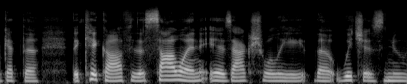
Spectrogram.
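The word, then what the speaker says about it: Samhain: it's spelled people it the way it's pronounced looks different than the way it's spelled because it's it's I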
